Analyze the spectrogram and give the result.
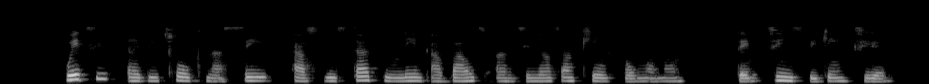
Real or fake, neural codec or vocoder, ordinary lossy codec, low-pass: fake; codec, 24 kHz, 0.9 kbps, WavTokenizer, medium speech release version 2; MP3, 24 kbps; 7.2 kHz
